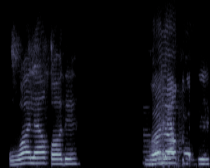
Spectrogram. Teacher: قاف کو پر کریں گے اور دال کے اوپر قلقلہ کریں گے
